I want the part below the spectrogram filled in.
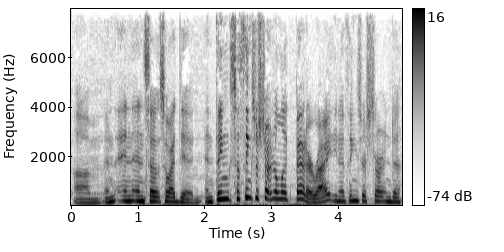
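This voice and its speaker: A young man hosting a podcast, talking through personal troubles in a halting monologue full of restarts, fillers and swearing. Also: high voice, expressive, darkish tone, faint music behind. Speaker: podcast host.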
